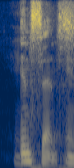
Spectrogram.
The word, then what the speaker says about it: incienso: Um, por ejemplo, como dice la palabra de Dios, la palabra dice en Salmos 141, versículo 2, que mi oración será como incencio. incienso, Incienso, sí. Incienso, ¿se dice así? Sí, incenso.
